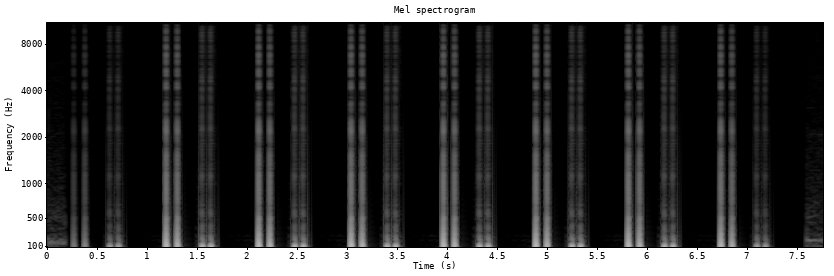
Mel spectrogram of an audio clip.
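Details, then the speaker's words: Simulated split first and second heart sounds in complete left bundle branch block: four sounds per beat, like train wheels crossing a rail joint. "теперь послушаем раздвоение и первого и второго тона на примере блокады левой ножки пучка гиса полной блокады"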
